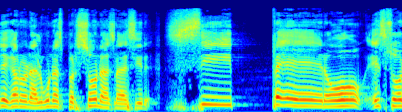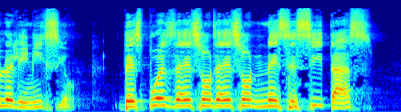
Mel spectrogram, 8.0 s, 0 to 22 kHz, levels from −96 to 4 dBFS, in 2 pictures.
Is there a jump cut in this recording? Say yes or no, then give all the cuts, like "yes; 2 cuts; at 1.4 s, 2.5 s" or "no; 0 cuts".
yes; 5 cuts; at 1.1 s, 1.6 s, 3.9 s, 4.9 s, 6.1 s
